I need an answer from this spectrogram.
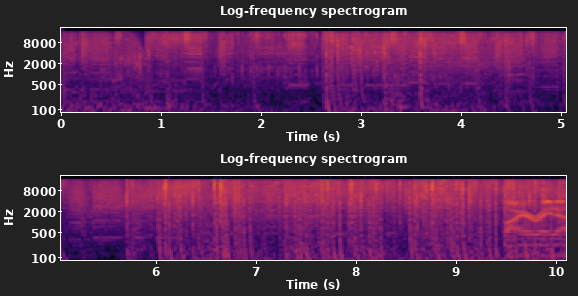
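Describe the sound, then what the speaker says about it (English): Elemental explosions in the video game Crab Champions, a dense barrage of rapid bangs, booms and gunfire-like pops layered with game effects and music, continuous and loud, with a voice talking over parts of it. "Elemental explosions"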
